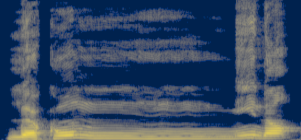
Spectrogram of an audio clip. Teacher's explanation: إدغام هنا بغنة مقدارها حركتان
